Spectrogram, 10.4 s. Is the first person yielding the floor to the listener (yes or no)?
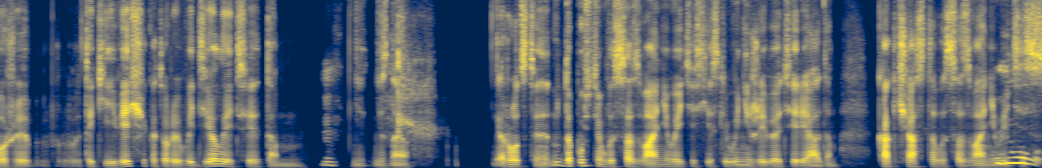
yes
